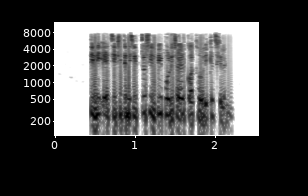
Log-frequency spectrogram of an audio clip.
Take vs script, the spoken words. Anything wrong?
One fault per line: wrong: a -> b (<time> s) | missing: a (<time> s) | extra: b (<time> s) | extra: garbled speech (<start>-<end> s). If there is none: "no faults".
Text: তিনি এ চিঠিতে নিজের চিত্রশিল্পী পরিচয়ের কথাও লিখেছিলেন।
missing: নিজের (0.9 s)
